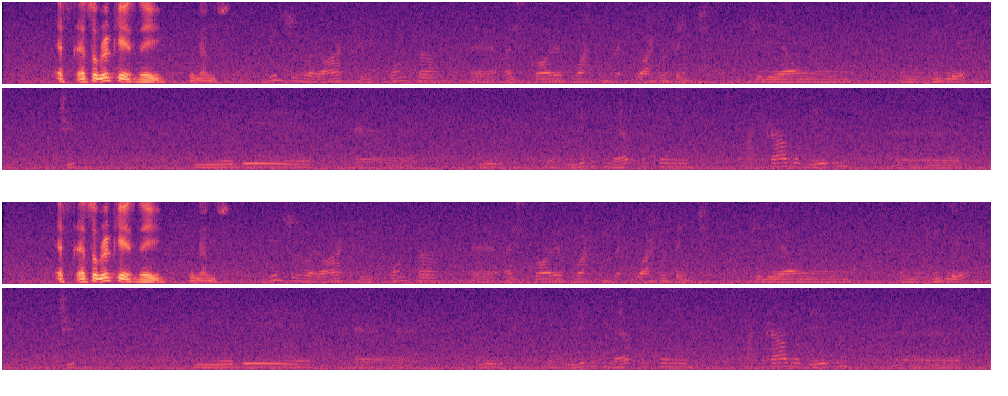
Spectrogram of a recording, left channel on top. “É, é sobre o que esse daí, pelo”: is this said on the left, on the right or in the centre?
Right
